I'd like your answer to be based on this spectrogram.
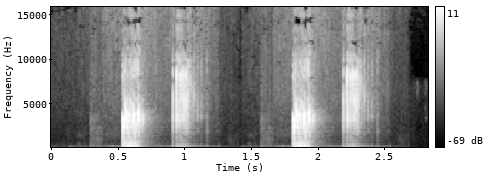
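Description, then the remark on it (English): Two pairs of loud, buzzy fart noises, each pair a stronger burst followed by a shorter one, repeated in a quick rhythm with a low rumbling underneath and no talking. “No fart sounder there.”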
